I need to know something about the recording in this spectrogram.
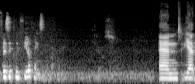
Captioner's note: quietly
